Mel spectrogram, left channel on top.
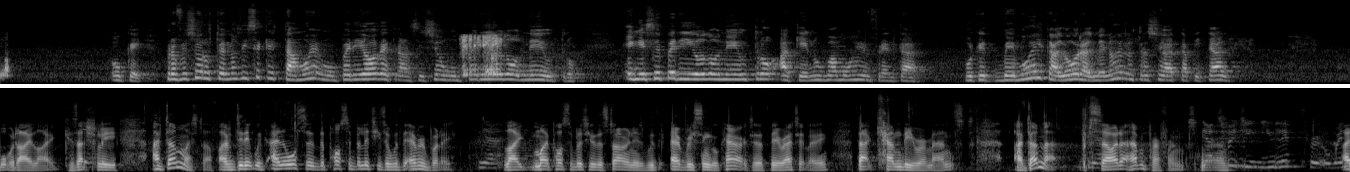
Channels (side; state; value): both; different; correlation -0.01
